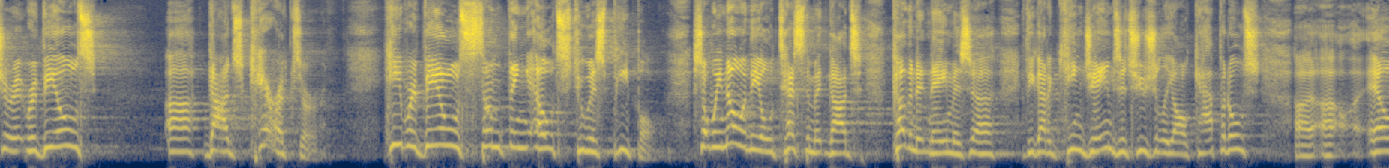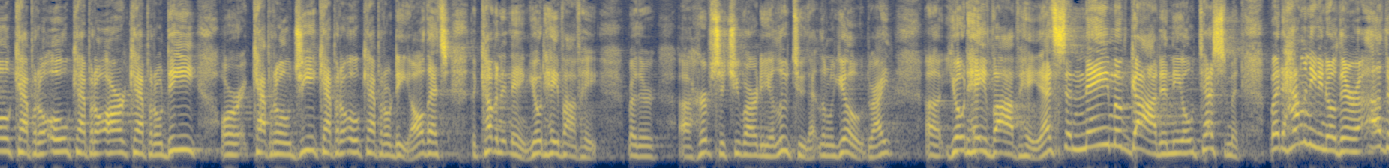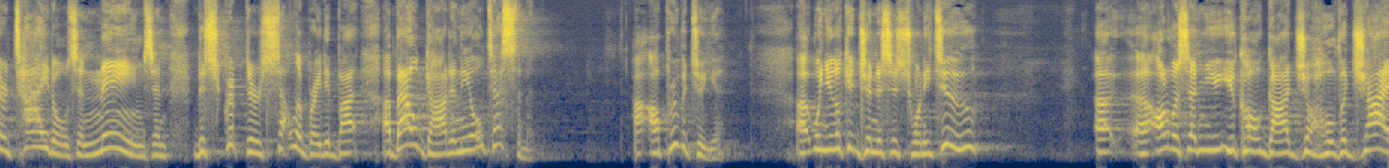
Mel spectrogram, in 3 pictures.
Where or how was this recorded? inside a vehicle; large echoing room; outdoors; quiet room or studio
large echoing room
